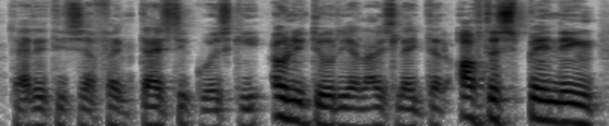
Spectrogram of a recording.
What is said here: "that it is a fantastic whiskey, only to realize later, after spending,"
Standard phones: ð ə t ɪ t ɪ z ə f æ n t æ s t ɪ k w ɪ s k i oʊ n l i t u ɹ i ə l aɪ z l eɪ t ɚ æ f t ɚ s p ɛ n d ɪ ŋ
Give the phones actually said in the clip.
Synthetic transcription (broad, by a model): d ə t ɪ t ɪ s ə f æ n t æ s t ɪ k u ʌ s k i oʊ n i t u ɹ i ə l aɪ s l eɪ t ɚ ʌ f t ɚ s p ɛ n d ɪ ŋ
